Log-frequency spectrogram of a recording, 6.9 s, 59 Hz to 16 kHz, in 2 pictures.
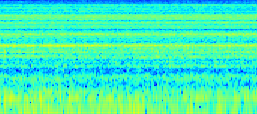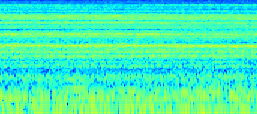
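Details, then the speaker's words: Datsun 720 King Cab pickup, sat about 20 years, compressed-air leak-down test with engine off: steady high hiss of air escaping through the intake into cylinders 2, 3 and 4; suspected intake valve on cylinder 1 not closing. "Coming out of number 2 and number 3 and number 4. How is that possible? Unless the intake's not closed."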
